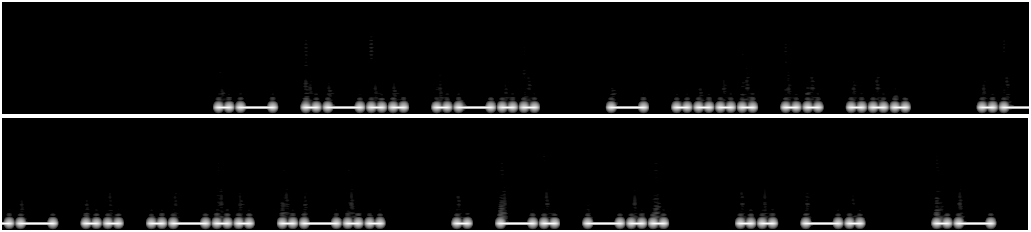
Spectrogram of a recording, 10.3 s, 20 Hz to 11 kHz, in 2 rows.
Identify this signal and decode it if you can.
Morse code, heard as a keyed tone, about 22 wpm, 700 Hz. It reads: ALL THIS WILL END IN A
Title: Sentences from Top 1000 Words - Review Part 5 - 22wpm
